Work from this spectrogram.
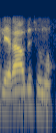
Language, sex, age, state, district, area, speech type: Nepali, male, 30-45, West Bengal, Jalpaiguri, urban, conversation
